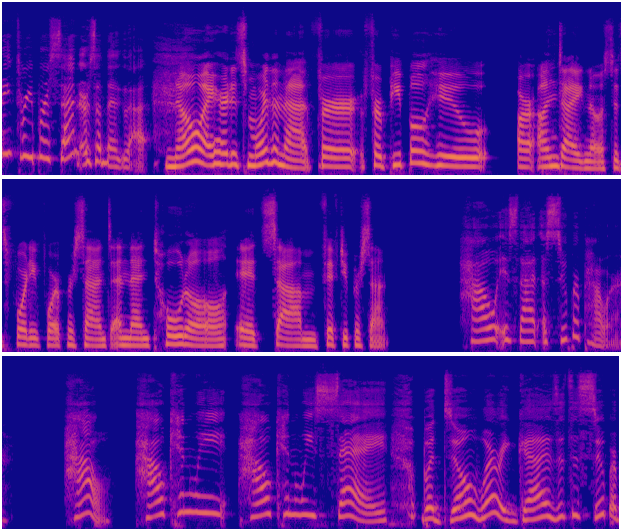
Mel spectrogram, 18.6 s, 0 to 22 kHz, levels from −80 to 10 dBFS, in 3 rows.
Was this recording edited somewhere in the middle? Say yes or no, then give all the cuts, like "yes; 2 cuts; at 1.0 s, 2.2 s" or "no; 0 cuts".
yes; 1 cut; at 1.4 s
